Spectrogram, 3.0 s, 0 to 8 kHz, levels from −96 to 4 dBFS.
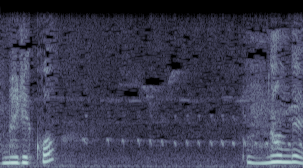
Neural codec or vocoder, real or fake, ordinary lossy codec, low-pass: none; real; none; 7.2 kHz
